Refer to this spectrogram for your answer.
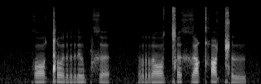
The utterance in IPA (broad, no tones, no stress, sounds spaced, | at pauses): k ɔ ǃ o r ɯ p x ə | r ɔ ǀ ə x ɯ qʰ ɔ ǁ ɯ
